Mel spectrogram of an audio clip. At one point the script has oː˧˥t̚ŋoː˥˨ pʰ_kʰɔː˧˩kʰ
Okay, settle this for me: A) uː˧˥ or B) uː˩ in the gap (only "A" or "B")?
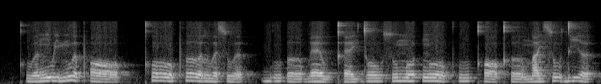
A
